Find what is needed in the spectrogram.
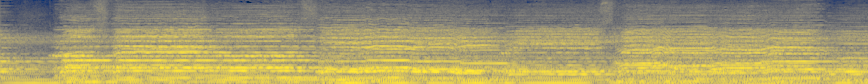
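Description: Choral music: a choir singing long held notes that change every few seconds.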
